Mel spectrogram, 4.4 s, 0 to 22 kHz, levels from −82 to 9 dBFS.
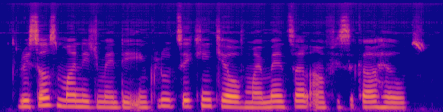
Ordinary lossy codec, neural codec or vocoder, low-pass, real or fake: none; none; 19.8 kHz; real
